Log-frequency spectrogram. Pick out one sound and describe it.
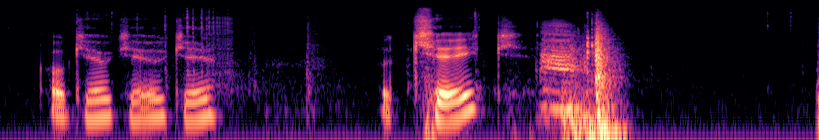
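A wooden chest lid shuts with a soft thud.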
